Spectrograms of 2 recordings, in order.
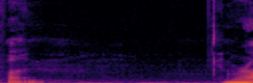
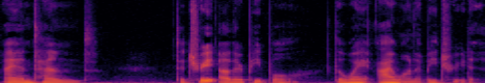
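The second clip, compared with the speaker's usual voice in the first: calm guru voice leading the breathing; guided meditation. Acted.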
